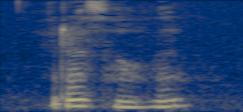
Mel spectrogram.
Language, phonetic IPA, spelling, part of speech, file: Polish, [raˈzɔvɨ], razowy, adjective, LL-Q809 (pol)-razowy.wav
